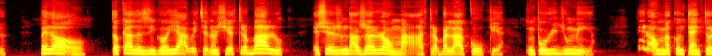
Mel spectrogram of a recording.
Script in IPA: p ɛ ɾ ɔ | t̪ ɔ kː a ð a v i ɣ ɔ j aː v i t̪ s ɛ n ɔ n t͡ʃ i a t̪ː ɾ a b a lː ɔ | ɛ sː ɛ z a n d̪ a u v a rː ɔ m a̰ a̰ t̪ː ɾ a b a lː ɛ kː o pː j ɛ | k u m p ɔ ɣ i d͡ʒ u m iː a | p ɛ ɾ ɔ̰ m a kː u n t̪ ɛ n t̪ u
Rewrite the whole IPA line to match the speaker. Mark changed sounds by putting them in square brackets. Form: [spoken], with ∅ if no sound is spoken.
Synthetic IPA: p ɛ ɾ ɔ | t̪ ɔ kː a ð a [z] i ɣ ɔ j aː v i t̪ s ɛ n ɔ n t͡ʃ i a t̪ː ɾ a b a lː [u] | ɛ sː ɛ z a n d̪ a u [z] a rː ɔ m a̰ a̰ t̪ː ɾ a b a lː [a] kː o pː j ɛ | k u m p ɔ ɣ i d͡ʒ u m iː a | p ɛ ɾ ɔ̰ m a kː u n t̪ ɛ n t̪ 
